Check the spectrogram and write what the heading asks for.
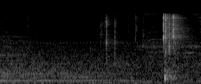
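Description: Hand tools being handled on a bench: a few small clicks, then one sharper click about a second and a half in, over a faint steady low hum.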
